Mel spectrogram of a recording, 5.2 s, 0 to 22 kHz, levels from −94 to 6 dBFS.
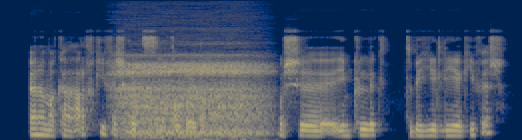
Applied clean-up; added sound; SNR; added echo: none; Breathing; -3 dB; none.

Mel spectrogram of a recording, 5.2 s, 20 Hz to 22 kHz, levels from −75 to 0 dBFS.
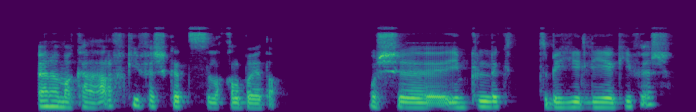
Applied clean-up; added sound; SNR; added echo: none; none; none; none.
